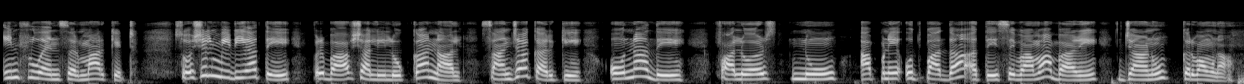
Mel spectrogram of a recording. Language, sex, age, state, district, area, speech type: Punjabi, female, 18-30, Punjab, Kapurthala, rural, spontaneous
